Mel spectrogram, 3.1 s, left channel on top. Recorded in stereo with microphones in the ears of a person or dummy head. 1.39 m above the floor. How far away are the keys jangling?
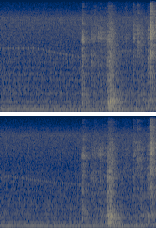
About 0.5 m.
